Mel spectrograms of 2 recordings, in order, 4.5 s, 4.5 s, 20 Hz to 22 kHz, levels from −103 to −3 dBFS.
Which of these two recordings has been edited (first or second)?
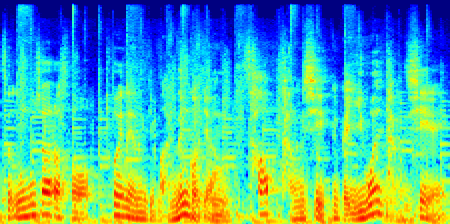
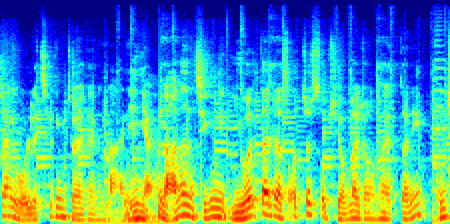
first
